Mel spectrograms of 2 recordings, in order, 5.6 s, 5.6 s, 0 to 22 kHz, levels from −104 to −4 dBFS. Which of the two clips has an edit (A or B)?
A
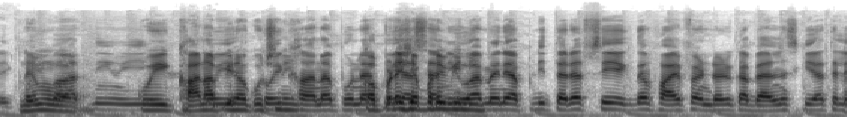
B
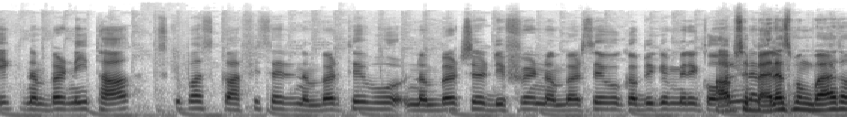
B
